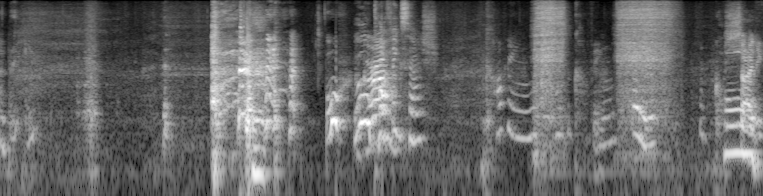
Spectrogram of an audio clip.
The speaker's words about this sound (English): Can I blow my nose and cough? Oh, yes.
